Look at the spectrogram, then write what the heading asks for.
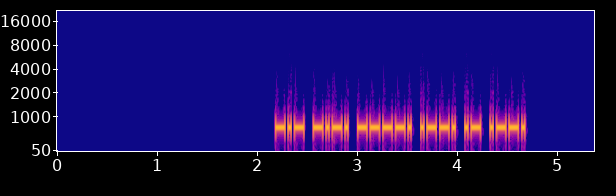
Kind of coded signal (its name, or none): Morse code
